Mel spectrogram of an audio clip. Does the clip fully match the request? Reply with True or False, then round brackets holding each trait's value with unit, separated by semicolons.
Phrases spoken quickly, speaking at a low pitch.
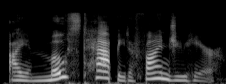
False (210 wpm; 210 Hz)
